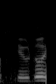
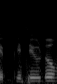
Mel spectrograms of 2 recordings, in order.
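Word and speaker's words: pseudo: एक्ट करेगा ठीक है इसको सुडो ही पढ़ेंगे इस उड़ो मत पढ़ेंगे ठीक है प्लीज साइलेंट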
